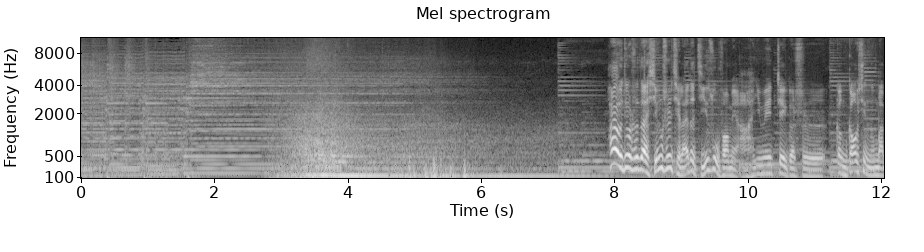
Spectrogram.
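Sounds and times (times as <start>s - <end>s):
car engine driving past: 2.5s - 7.8s.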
